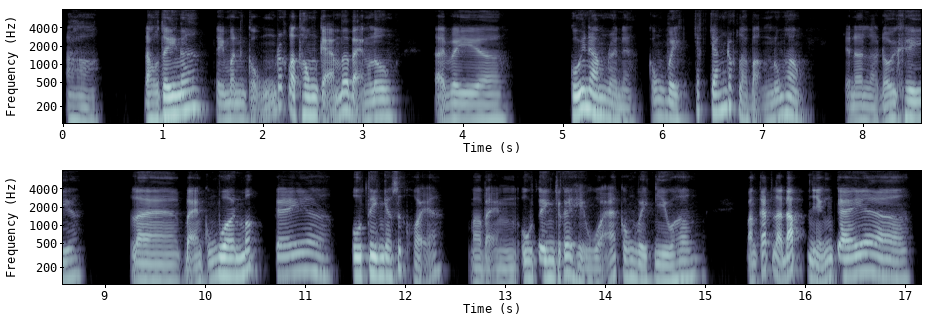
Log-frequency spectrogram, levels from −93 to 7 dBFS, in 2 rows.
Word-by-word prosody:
Ờ, 100 -3 -4 0.5
đầu 110 +1 +1
tiên 145 +4 +8
á, 175 +2 +4 0.2
thì 110 - -3
mình 115 -1 -2
cũng - - -6
rất 210 0 -4
là - - +6
thông 140 -1 +3
cảm - - -1
với 170 +2 +4
bạn 115 -6 -1
luôn, 130 +1 0 0.4
tại - - -4
vì, 110 0 0
ờ, 105 0 -1 0.7
cuối 155 +6 +8
năm 145 -7 +5
rồi 110 -4 -2
nè, 95 -1 -5 0.2
công 125 0 -6
việc 110 -3 0
chắc 165 +1 -12
chắn 165 +2 +2
rất 205 0 -3
là 105 - -3
bận, 100 +3 -7
đúng 135 +4 -2
hông? 135 -7 -1 0.4
Cho 105 - -12
nên 100 0 -3
là 95 -2 -6
đôi 105 +4 -2
khi 120 +2 +1
á, 140 - -6 0.5
là 115 -1 0
bạn 105 - -1
cũng 125 +7 0
quên 145 -1 +7
mất - - 0 0.2
cái, 160 +3 -1
ơ, 155 -5 -5 0.2
ưu 150 0 +5
tiên 150 -2 +6
cho 145 - +2
sức 185 +5 -5
khỏe 165 -2 -7 0.3
mà 95 0 -5
bạn 95 +1 -6
ưu 125 0 -1
tiên 130 -1 +3
cho 125 - -3
cái 155 0 +2
hiệu 100 -4 -4
quả 100 +9 -4
công 130 -3 -3
việc 110 0 -2
nhiều 110 -1 +1
hơn, 130 +4 -4 0.4
bằng - - -3
cách - - 0
là - - +4
đắp - - +4
những 125 +2 -1
cái, 145 +3 +3
ơ, 140 -7 0
125 Hz, 235 wpm, -24 LUFS, 110-145 Hz, 0.7 s, tiên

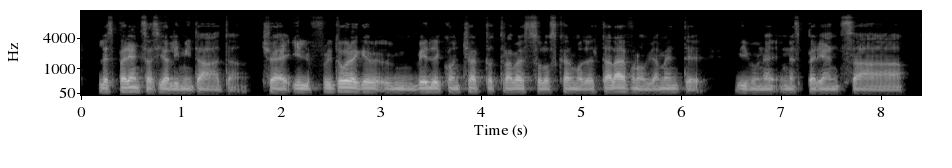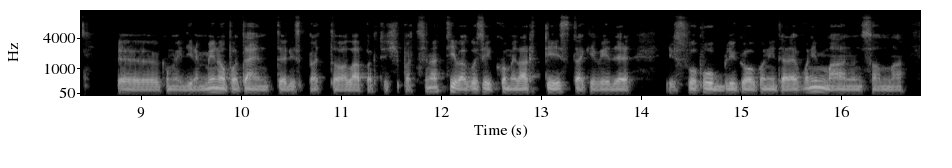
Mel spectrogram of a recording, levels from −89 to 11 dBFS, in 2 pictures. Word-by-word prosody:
l'esperienza 105 -1 +4
sia 95 -3 +3
limitata; 85 -2 -1
cioè 85 -1 +3
il 95 -1 +1
fruitore 100 +2 +6
che, 100 - +4
ehm, 90 -2 -1
vede 95 +1 +5
il 95 - +2
concerto 95 -2 -1
attraverso 95 0 +1
lo 90 - +2
schermo 90 0 -1
del 85 +1 -2
telefono 95 -3 +4
ovviamente 90 +2 -3 0.2
vive 90 -1 -3
un'e 85 0 -2
un'esperienza, 80 -2 -3 0.5
uhm, 75 -1 -2
come 80 0 -8
dire, 80 -1 -5
meno 95 +4 +2
potente 80 0 -2
rispetto 80 0 -5
alla - - +1
partecipazione - - -8
attiva, - - +1
così - - -1
come 85 - -3
l'artista 85 +1 -1
che 85 - -7
vede 80 0 -1 0.3
il - - -10
suo - - -2
pubblico 85 -1 0
con 85 +2 -4
i 85 - -4
telefoni 80 +6 0
in 110 - +2
mano, 80 -1 -2
insomma, 80 -1 -8
85 Hz, 155 wpm, -29 LUFS, 80-90 Hz, 0.5 s, fruitore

